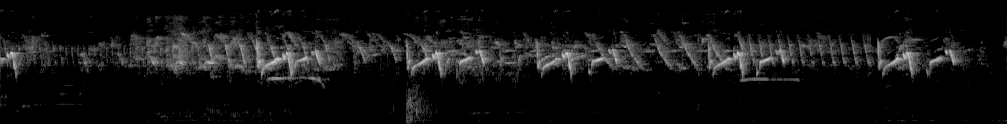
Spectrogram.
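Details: Vigorous Prinia fighting call used to provoke other birds: a dense, continuous run of high, buzzy chirps and rapid trills, with sharp accented notes every second or so and one brief click.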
